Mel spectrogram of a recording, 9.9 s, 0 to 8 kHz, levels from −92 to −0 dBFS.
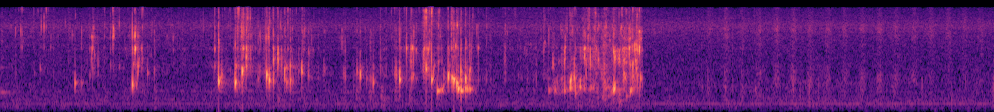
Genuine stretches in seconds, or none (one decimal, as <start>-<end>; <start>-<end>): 0.0-5.0; 6.3-9.9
